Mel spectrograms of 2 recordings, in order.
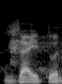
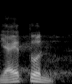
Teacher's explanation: orang Jawa kadang-kadang Z-nya ke ya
